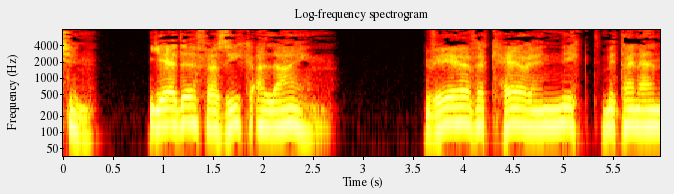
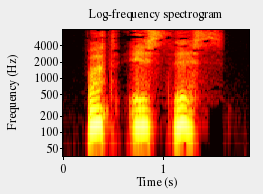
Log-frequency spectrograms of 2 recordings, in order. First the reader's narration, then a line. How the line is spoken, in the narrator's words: I whispered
